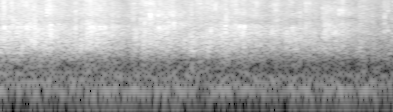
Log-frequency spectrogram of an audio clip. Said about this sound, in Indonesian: Boleh saya berikan tepuk tangan yang paling meriah buat Yesus Tuhan kita.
